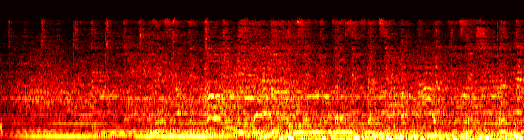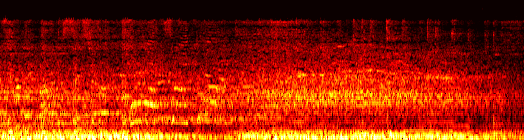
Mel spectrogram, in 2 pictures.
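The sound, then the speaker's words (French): A large concert crowd sings along loudly over amplified music, voices blending into a dense, continuous roar that stays strong for the whole stretch, with occasional shouts rising out of the mass. “On veut savoir, la foule a réagi comment? On va l'entendre à travers ton extrait?”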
